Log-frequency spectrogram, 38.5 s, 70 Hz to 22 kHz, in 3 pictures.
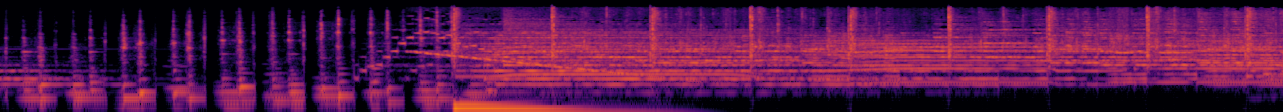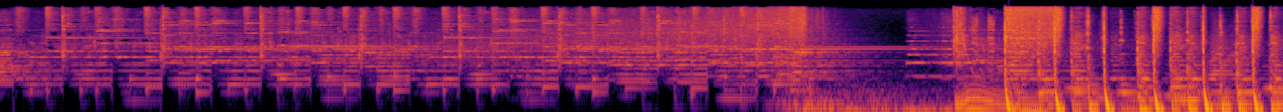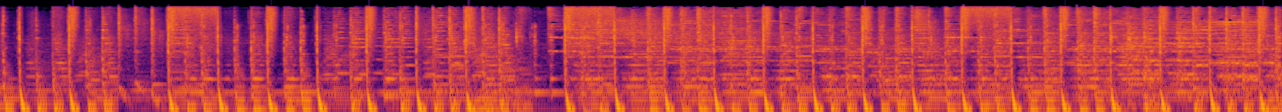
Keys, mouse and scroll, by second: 4.9 click, 6.0 ctrl+s, 10.6-18.8 drag, 16.6 ctrl+Num_Lock, 21.5 click, 25.4-29.2 drag, 32.6 x, 33.1-34.6 drag, 34.6-35.7 typing, 36.1-38.4 drag.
